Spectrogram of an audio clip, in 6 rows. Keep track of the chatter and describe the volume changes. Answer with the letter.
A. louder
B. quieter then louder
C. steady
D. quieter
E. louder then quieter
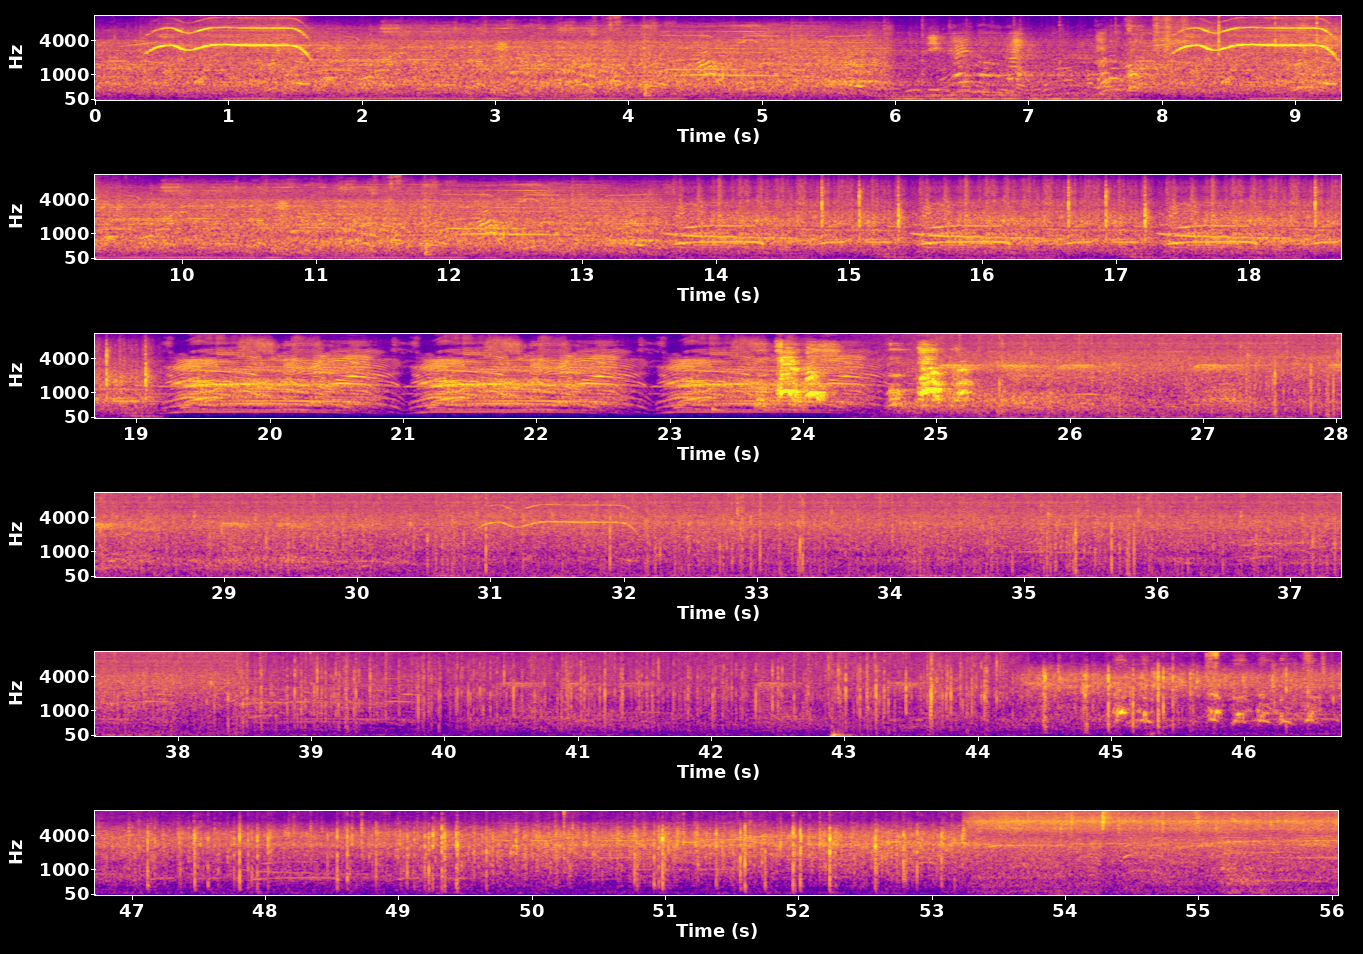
D.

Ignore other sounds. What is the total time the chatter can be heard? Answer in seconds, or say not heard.
56 s.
